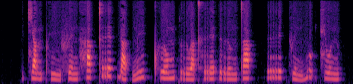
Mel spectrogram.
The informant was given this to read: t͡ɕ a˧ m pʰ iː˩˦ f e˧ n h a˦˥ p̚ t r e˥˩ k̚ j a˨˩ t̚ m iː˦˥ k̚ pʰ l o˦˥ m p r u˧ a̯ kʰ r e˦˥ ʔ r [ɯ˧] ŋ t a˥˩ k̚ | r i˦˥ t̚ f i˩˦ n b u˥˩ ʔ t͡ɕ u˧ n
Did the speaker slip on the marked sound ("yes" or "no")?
no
